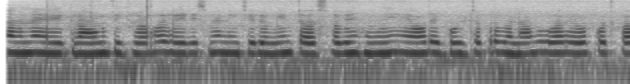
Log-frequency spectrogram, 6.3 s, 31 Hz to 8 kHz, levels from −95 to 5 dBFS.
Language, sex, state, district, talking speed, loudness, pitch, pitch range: Hindi, female, Himachal Pradesh, Shimla, 210 wpm, -23 LUFS, 235 Hz, 235-245 Hz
